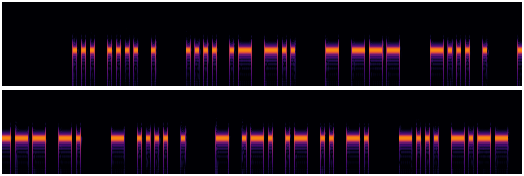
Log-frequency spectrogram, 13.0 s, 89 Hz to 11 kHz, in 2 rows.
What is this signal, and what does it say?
Morse code, heard as a keyed tone, about 21 wpm, 700 Hz. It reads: SHE HAD TO BE ON THE TRAIN BY
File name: practice / 22wpm / Sentences with 4-Word Phrases - 22wpm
